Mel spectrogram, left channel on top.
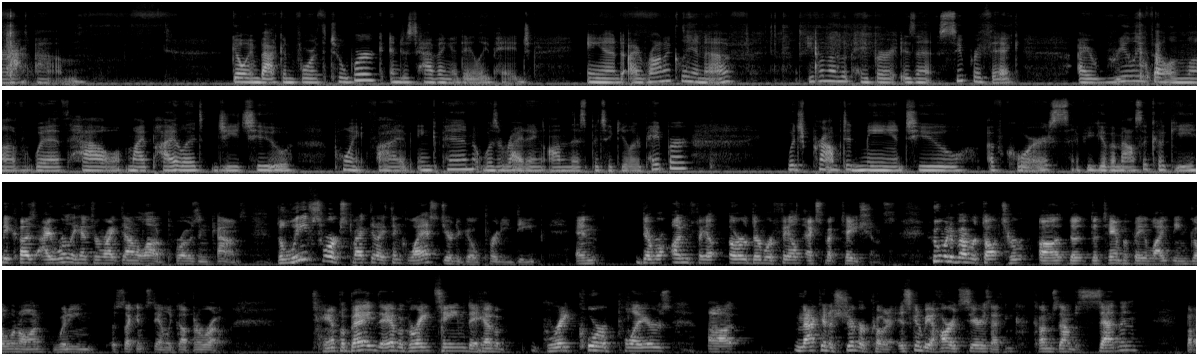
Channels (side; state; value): both; different; correlation 0.00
